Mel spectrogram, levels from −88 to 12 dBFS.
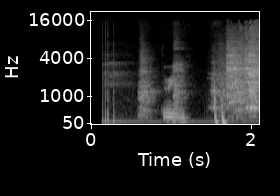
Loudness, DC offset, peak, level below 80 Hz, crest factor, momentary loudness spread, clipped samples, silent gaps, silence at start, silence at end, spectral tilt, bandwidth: -27 LUFS; under 0.1%; -8 dBFS; -54 dBFS; 20 dB; 20 LU; under 0.1%; none; 0.15 s; 0 s; -3.5 dB/octave; 16.5 kHz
